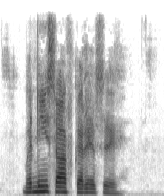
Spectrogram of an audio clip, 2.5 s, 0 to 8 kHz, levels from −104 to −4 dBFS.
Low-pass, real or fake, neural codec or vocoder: 7.2 kHz; fake; codec, 16 kHz in and 24 kHz out, 1.1 kbps, FireRedTTS-2 codec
